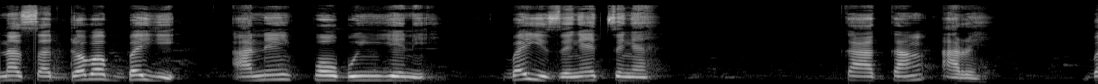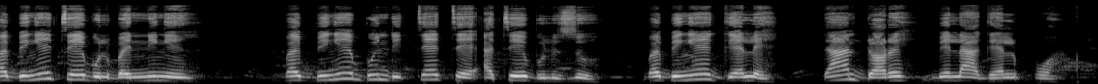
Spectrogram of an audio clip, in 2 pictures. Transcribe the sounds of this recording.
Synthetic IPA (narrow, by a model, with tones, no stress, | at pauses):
na˨sa˨dɔ˦βa˦ba˦ji˨ | a˨nɪ˦pɔ˦bu˦nje˦nɪ˨ | ba˦ji˨zɪ˨ŋɛ˦tɪ˦ŋɛ˦ | kaː˨ka˦ŋa˨ɾɪ˨ | ba˨bi˨ŋe˦teː˦bu˨lba˨ni˦ŋe˦ŋ | ba˨bi˨ŋe˦bu˦n˦dɪ˨tɛː˦tɛː˨ʔa˨teː˦bu˨lzu˦˨ | ba˨bi˨ŋe˦ɡɛ˨˦lɪ˨ | daː˦n˦dɔ˨ɾɪ˦ | be˦la˦˨ɡɛ˨˦lpʊ˦ɔ˨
